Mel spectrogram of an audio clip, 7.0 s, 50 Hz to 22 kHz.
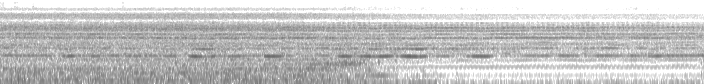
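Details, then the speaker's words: Water softener control valve with 9 years of salt-water drip, the ~10.5-minute fresh-water rinse after the brine skipped: steady electric whir with a thin whine as the motor advances to another apparent rinse/backwash state. Normal. "hear that motor running again. Now it's in another, I don't know what this one's doing."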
